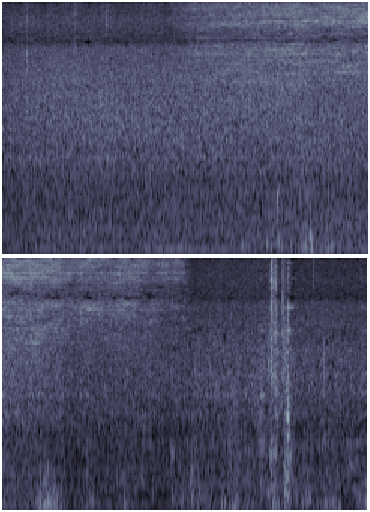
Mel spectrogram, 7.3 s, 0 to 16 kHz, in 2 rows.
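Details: 2020 Toyota Yaris idling roughly, with irregular low thumps breaking the beat instead of a smooth hum; engine misfire, cause not stated.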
